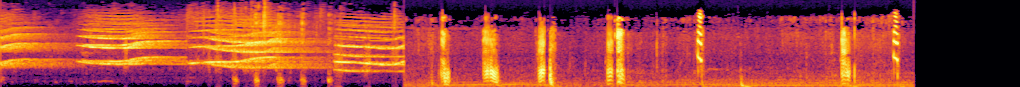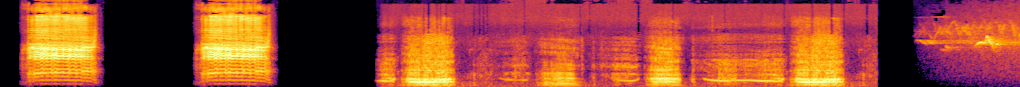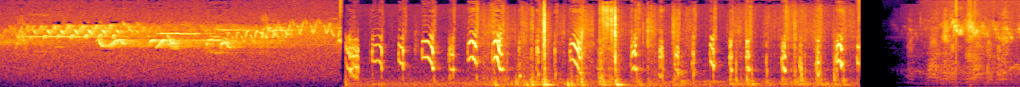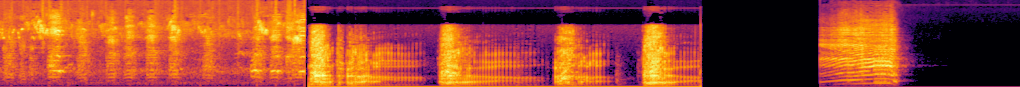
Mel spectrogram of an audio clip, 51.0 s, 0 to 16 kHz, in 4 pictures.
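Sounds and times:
lioness roaring: 42.1 - 47.0.

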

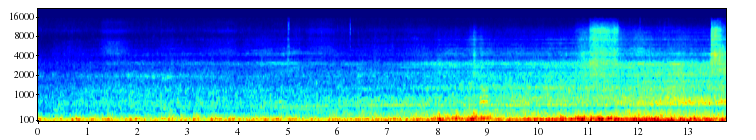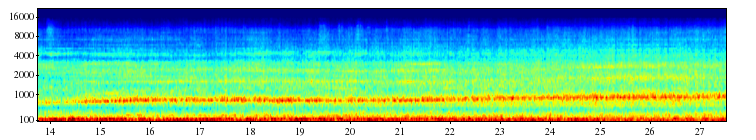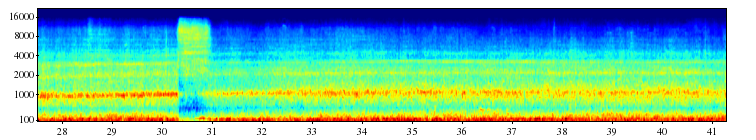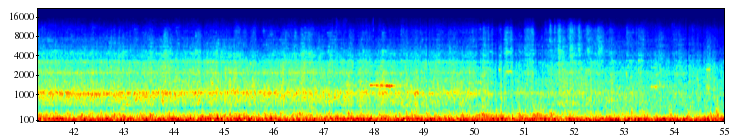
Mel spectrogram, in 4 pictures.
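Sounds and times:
diesel locomotive engine rumble: 0.0 - 55.0
air hissing: 1.2 - 1.9, 10.8 - 11.8, 13.4 - 14.1, 30.1 - 31.1.

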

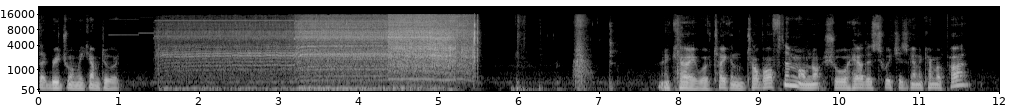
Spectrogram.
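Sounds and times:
power drill whine: 1.2 - 5.5.

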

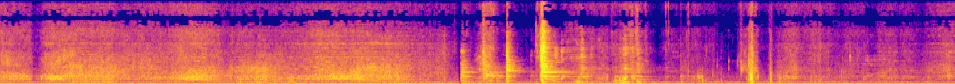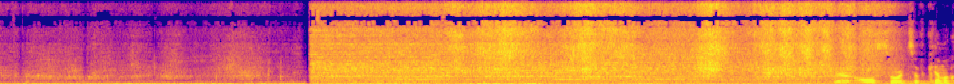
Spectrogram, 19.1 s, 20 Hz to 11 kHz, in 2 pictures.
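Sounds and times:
hose spraying water on wok: 12.6 - 18.6.

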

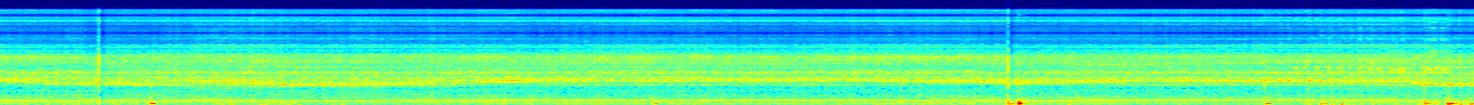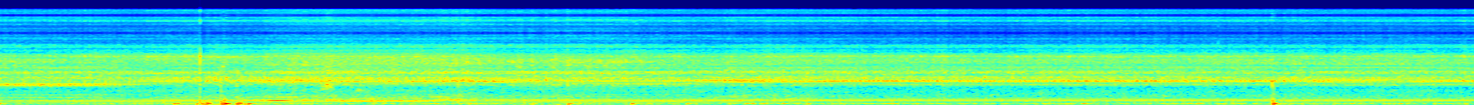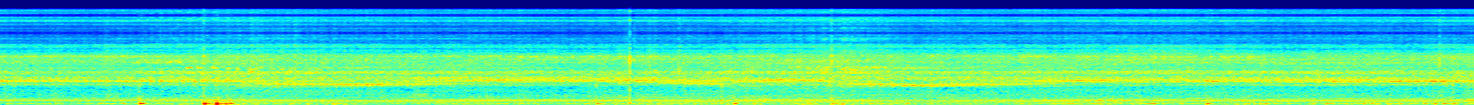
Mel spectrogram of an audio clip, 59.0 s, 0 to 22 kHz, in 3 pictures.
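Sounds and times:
go-kart engine running: 0.0 - 58.9.

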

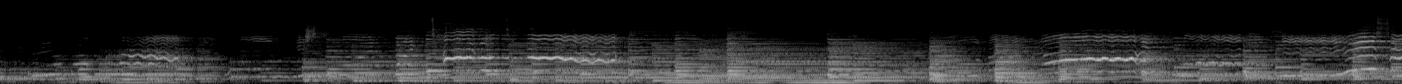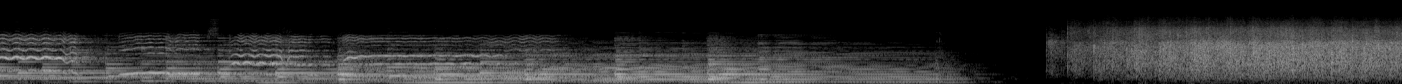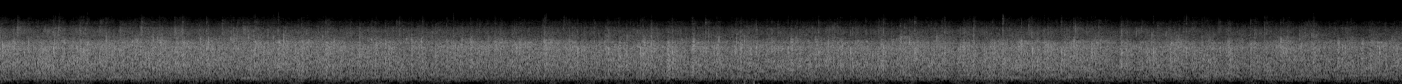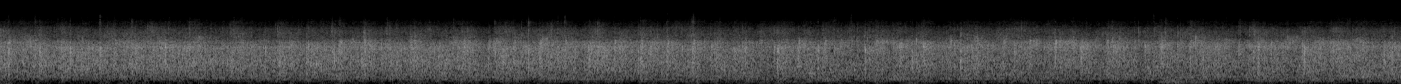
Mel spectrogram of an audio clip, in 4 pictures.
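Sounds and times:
audience applauding: 24.4 - 56.0.

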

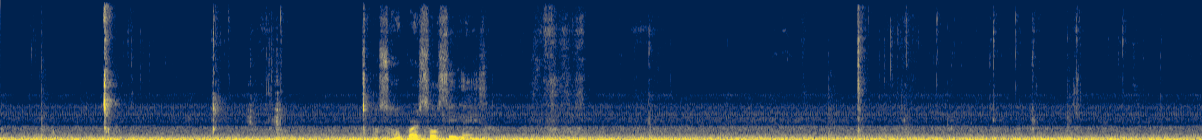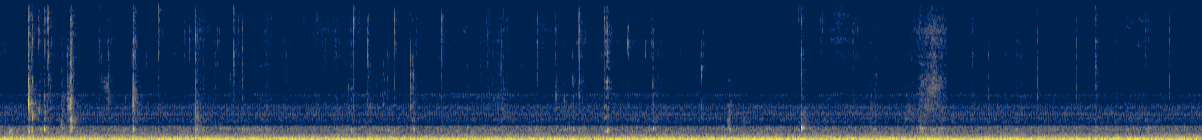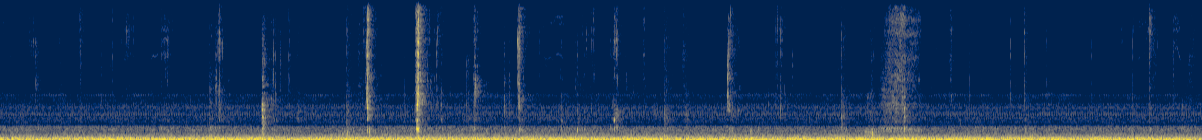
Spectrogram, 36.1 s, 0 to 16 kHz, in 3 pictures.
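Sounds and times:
person chewing meat: 0.0 - 3.9, 5.1 - 36.0
steady low hum: 0.0 - 36.0
wet mouth clicks and smacks: 1.0 - 1.3.

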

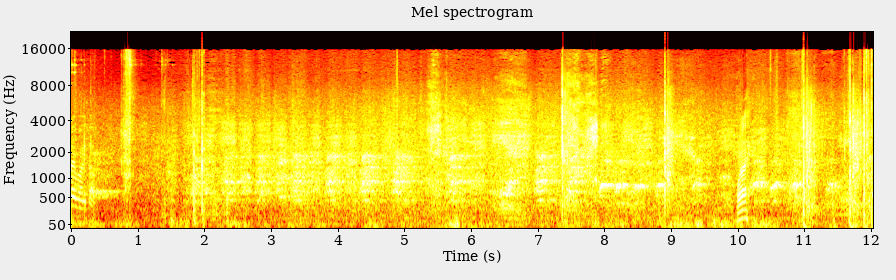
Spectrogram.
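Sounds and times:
dog barking: 1.8 - 6.3, 6.9 - 11.7.

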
